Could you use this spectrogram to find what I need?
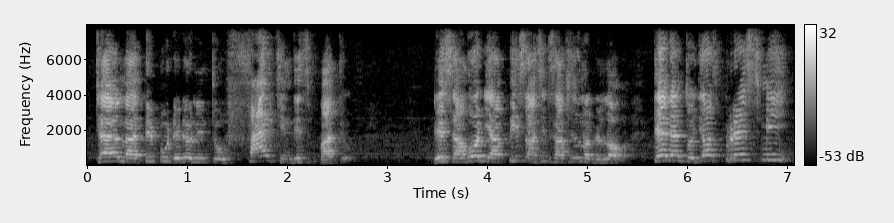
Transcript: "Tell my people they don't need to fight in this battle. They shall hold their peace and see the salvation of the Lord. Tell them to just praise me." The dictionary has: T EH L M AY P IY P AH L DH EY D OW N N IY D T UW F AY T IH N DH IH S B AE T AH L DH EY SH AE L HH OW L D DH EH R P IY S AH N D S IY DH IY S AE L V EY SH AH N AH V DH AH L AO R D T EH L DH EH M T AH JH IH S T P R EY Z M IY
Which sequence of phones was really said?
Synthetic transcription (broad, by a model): T EH L M AY P IY P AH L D EY D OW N N IY D T UW F AY T IH N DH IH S B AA T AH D EY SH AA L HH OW D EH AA P IY S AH N S IY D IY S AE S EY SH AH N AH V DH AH L AO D T EH L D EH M T AH JH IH S P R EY S M IY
